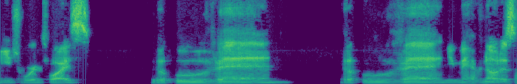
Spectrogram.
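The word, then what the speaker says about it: רְאוּבֵן: Reuven, Reuven. You may have noticed I'm not saying Re'u, but I'm saying Re'u. Very subtle difference, but this is because the letter Aleph is a guttural letter, and we have a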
